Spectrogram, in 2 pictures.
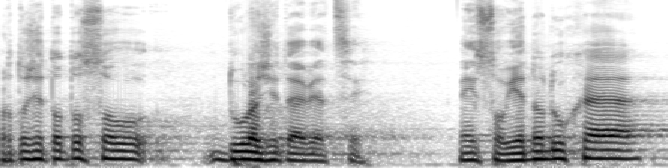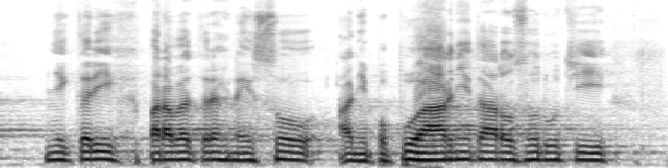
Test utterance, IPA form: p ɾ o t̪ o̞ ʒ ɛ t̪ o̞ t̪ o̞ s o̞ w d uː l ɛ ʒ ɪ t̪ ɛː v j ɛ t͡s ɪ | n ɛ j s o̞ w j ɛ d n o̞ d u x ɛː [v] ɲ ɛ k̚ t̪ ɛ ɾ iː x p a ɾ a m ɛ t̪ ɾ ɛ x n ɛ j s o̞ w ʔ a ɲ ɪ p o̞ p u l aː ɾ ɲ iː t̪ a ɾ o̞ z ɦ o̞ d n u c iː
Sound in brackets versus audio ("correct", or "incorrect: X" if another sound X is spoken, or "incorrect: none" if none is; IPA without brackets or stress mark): correct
